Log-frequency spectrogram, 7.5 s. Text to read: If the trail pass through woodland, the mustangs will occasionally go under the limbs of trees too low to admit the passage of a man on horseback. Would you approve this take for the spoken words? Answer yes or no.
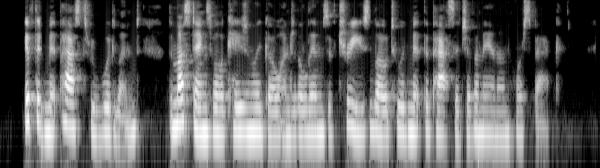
no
